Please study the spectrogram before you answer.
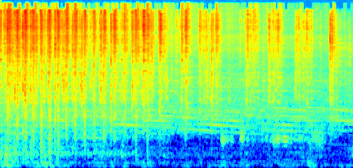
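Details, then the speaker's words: Half-track stereo reel-to-reel tape machine after rewinding, reels manually slowed then coasting: quick flapping ticks slowing steadily and fading over a few seconds; normal tape stop after rewind. "I love that sound of the tape stopping."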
